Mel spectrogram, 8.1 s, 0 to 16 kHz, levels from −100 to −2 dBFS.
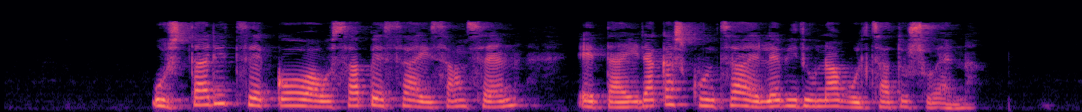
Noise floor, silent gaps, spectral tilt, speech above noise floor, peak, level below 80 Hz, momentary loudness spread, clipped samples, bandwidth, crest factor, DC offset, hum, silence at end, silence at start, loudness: -83 dBFS; none; -4.5 dB/octave; 51 dB; -16 dBFS; -78 dBFS; 8 LU; under 0.1%; 8.2 kHz; 18 dB; under 0.1%; none; 0.8 s; 1.15 s; -32 LUFS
